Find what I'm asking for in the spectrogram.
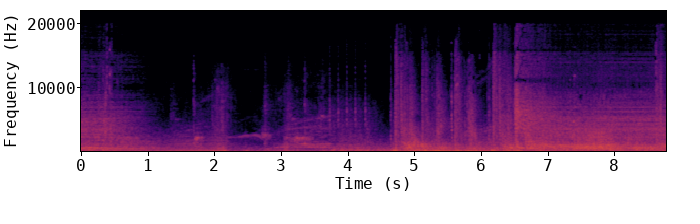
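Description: Heavy weapons fire and blasts in Mass Effect 3, a low rumbling barrage that swells louder and denser in the second half, with sharp bursts piling over a continuous roar.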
